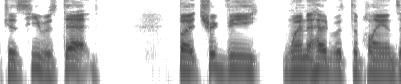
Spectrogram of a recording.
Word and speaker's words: Trygve: He had a grandson, and I have no idea how to pronounce this. Trygve. I'm not big on my Norwegian. It's really Trygve.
